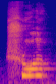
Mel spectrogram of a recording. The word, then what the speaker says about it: 说: 用的是这个发音，说。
